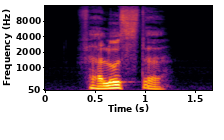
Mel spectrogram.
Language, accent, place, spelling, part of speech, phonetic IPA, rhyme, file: German, Germany, Berlin, Verluste, noun, [fɛɐ̯ˈlʊstə], -ʊstə, De-Verluste.ogg
- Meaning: nominative/accusative/genitive plural of Verlust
